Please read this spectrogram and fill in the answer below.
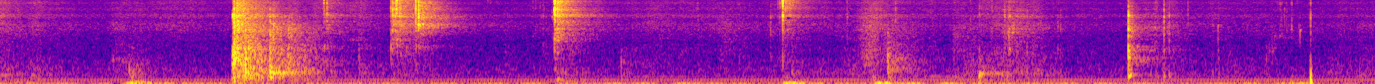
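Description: Faint handling noises: a string of sharp clicks and short scrapes as cardboard puppet cutouts are moved and lifted off a hard tabletop, over a low steady hum.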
